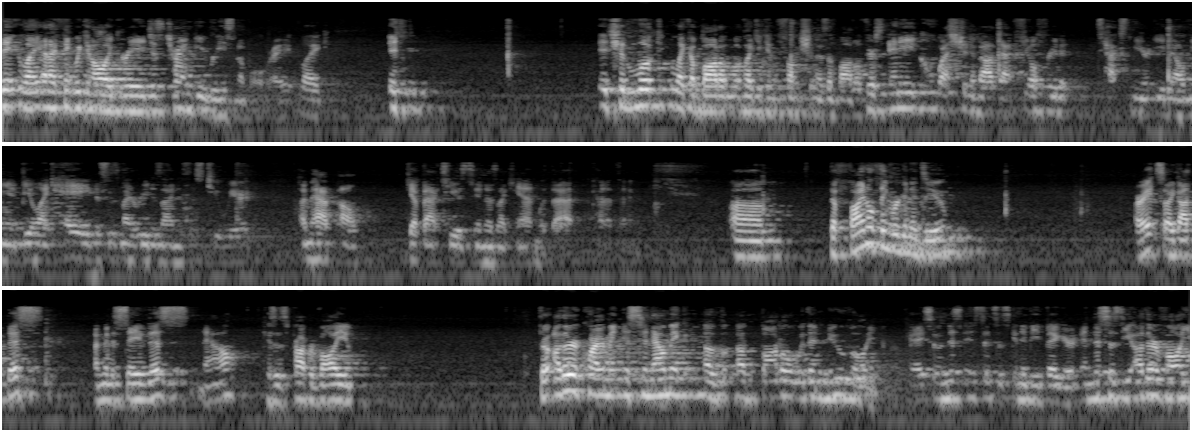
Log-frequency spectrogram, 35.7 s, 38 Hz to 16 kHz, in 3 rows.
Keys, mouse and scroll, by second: 16.3-17.4 scroll up 1, 17.4 click, 17.8-18.5 scroll up 1, 18.5-19.5 scroll down 1, 19.5-21.5 middle drag, 21.5-21.9 scroll down 1, 21.9 middle click, 22.9-25.2 scroll up 1, 25.2 click, 29.1 click, 32.8 click.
